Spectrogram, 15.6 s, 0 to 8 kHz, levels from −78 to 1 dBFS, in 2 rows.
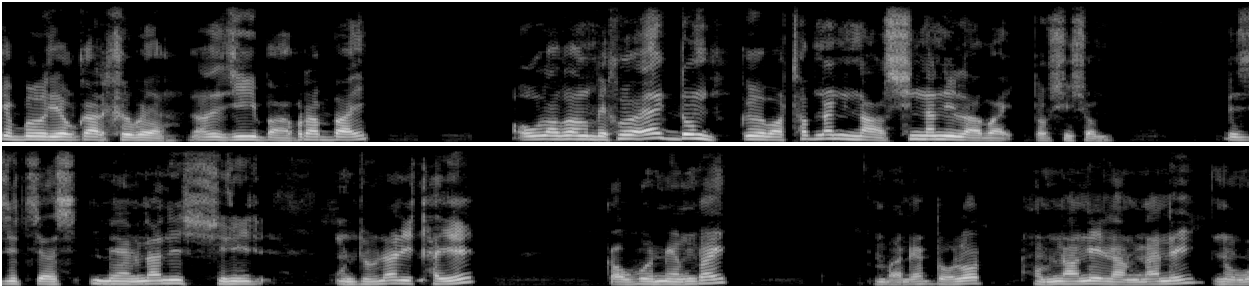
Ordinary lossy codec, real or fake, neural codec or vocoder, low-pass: none; fake; codec, 16 kHz, 4 kbps, FreqCodec, larger model; none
